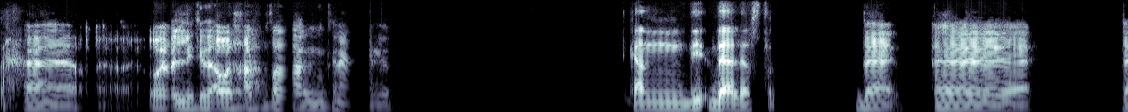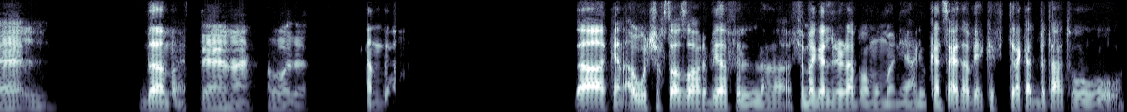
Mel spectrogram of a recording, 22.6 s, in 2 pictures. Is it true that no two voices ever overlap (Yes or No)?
Yes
